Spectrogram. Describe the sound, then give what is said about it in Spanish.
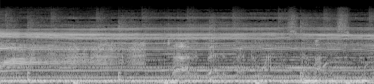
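A loud, unbroken drone of many vuvuzela horns blaring together, a steady buzzing wall of sound, with faint crowd noise beneath it. “la vuvuzela no era como la corneta esa utilizada en muchos estadios”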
